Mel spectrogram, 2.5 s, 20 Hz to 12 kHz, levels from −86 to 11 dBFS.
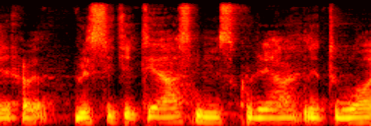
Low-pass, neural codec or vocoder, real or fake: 10.8 kHz; codec, 44.1 kHz, 1.7 kbps, Pupu-Codec; fake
